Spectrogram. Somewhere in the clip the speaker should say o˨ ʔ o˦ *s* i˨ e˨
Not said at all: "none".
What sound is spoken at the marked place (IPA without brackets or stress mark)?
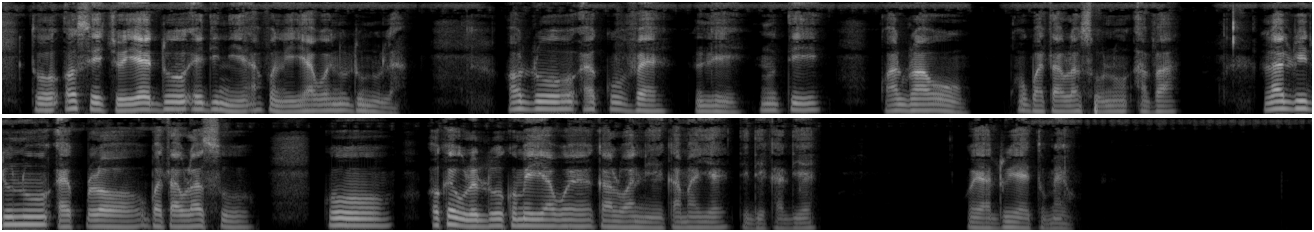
s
